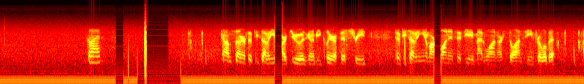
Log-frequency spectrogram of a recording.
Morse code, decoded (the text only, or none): none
